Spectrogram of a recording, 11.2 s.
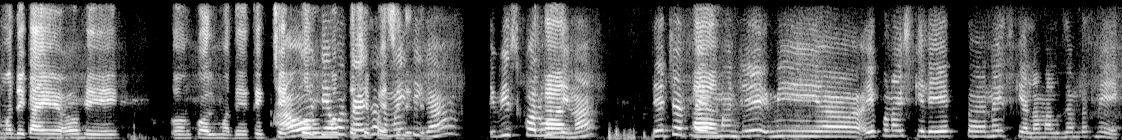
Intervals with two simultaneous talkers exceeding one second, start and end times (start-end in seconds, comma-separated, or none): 2.8-4.3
